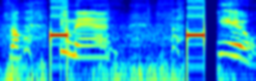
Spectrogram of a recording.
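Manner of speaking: loud, high swearing at someone; furious swearing. Acted. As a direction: curse out the crew. Swearing at crew.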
